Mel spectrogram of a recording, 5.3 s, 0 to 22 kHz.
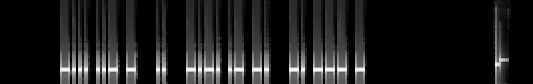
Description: Morse code, heard as a keyed tone, about 40 wpm, 700 Hz. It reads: BUT I CAN NOT
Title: Sets of 4 Words 40wpm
